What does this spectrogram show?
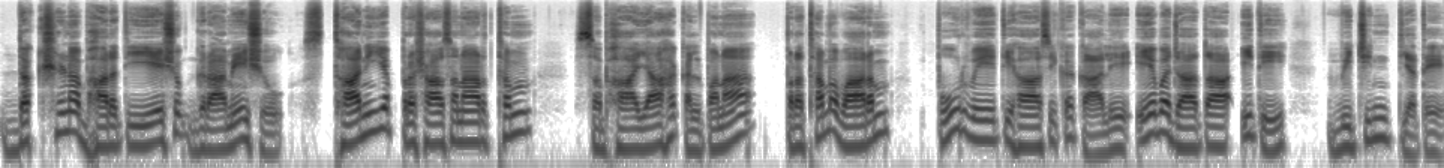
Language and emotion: Sanskrit, neutral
